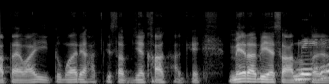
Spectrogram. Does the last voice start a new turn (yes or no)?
yes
